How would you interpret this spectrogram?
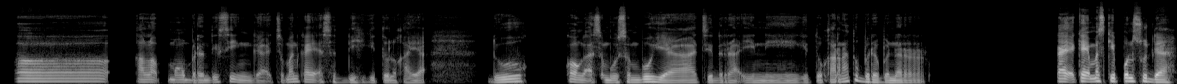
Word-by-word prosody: Eee, 140 Hz, 0 st, 0 dB, 0.3 s
kalau 110 Hz, -1 st, -2 dB
mau 110 Hz, -1 st, -4 dB
berhenti 100 Hz, +2 st, -4 dB
sih 130 Hz, -1 st, -2 dB
enggak, 85 Hz, -3 st, -6 dB
cuman 115 Hz, +5 st, -3 dB
kayak 115 Hz, -, -1 dB
sedih 95 Hz, +1 st, -7 dB
gitu, 95 Hz, -1 st, -5 dB
loh, 90 Hz, -, -7 dB
kayak, 90 Hz, +1 st, -5 dB, 0.6 s
"Duh, 120 Hz, +7 st, +2 dB, 0.4 s
kok -, -, 0 dB
nggak -, -, -2 dB
sembuh-sembuh 105 Hz, +4 st, +2 dB
ya 95 Hz, -2 st, +2 dB, 0.2 s
cedera 95 Hz, -1 st, -5 dB
ini?" 90 Hz, -1 st, -6 dB
Gitu. -, -, -8 dB
Karena 115 Hz, +8 st, -1 dB
tuh -, -, -1 dB
bener-bener 95 Hz, -5 st, -1 dB, 1.3 s
kayak 135 Hz, -1 st, +8 dB
kayak 140 Hz, -2 st, +9 dB
meskipun 150 Hz, 0 st, +6 dB
sudah 115 Hz, -8 st, +4 dB
105 Hz, 140 wpm, -26 LUFS, 95-135 Hz, 1.3 s, kayak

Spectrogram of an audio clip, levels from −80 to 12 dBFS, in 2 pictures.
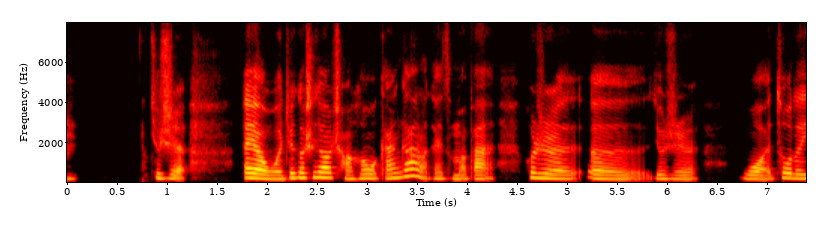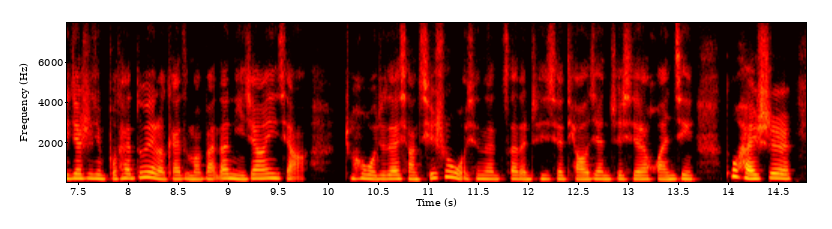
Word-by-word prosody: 就 205 Hz, -, -5 dB
是， 195 Hz, -, -12 dB, 1.6 s
哎 245 Hz, -, +8 dB
呀， 225 Hz, -2 st, +11 dB
我 185 Hz, -2 st, +4 dB
这 240 Hz, +5 st, +2 dB
个 245 Hz, -, +4 dB
社 260 Hz, -, +1 dB
交 255 Hz, -1 st, +7 dB
场 200 Hz, -5 st, -2 dB
合 215 Hz, +2 st, 0 dB
我 215 Hz, -1 st, +1 dB
尴 225 Hz, +3 st, +1 dB
尬 330 Hz, +2 st, +5 dB
了 255 Hz, -5 st, -1 dB
该 230 Hz, 0 st, -4 dB
怎 205 Hz, -1 st, -9 dB
么 180 Hz, -, -2 dB
办？ 195 Hz, -1 st, +1 dB, 0.3 s
或 255 Hz, -, +1 dB
者， 240 Hz, -, +3 dB, 0.4 s
呃， 190 Hz, -3 st, 0 dB
就 195 Hz, 0 st, -3 dB
是， 185 Hz, -3 st, -5 dB, 0.4 s
我 190 Hz, -4 st, +1 dB
做 240 Hz, +2 st, +1 dB
了 215 Hz, -2 st, +1 dB
一 205 Hz, -, -1 dB
件 220 Hz, 0 st, +1 dB
事 215 Hz, 0 st, -4 dB
情 205 Hz, -2 st, -2 dB
不 190 Hz, -, -7 dB
太 220 Hz, +3 st, -2 dB
对 260 Hz, +4 st, 0 dB
了 190 Hz, -6 st, 0 dB
该 185 Hz, +1 st, -4 dB
怎 185 Hz, -2 st, -6 dB
么 175 Hz, 0 st, -3 dB
办？ 185 Hz, -1 st, -4 dB
那 -, -, 0 dB
你 200 Hz, -5 st, -1 dB
这 215 Hz, +4 st, -2 dB
样 215 Hz, +1 st, +1 dB
一 -, -, 0 dB
讲 -, -, -6 dB, 0.4 s
之 215 Hz, -, -9 dB
后 220 Hz, 0 st, -4 dB
我 190 Hz, -, -1 dB
就 185 Hz, 0 st, -5 dB
在 195 Hz, +1 st, 0 dB
想， 180 Hz, -3 st, -3 dB
其 220 Hz, +6 st, -3 dB
实 285 Hz, +5 st, -3 dB
我 255 Hz, -7 st, -1 dB
现 195 Hz, +1 st, -7 dB
在 190 Hz, -1 st, -3 dB
在 190 Hz, +1 st, -5 dB
的 180 Hz, -2 st, -3 dB
这 190 Hz, +1 st, -7 dB
些 185 Hz, 0 st, -5 dB
条 175 Hz, -1 st, -3 dB
件、 185 Hz, -1 st, -3 dB
这 185 Hz, 0 st, -6 dB
些 180 Hz, +1 st, -2 dB
环 175 Hz, -1 st, -3 dB
境 185 Hz, -1 st, -3 dB, 0.3 s
都 320 Hz, -, -1 dB
还 210 Hz, -8 st, +4 dB
是， 220 Hz, -1 st, +1 dB
200 Hz, 280 characters per minute, -23 LUFS, 185-225 Hz, 1.6 s, 呀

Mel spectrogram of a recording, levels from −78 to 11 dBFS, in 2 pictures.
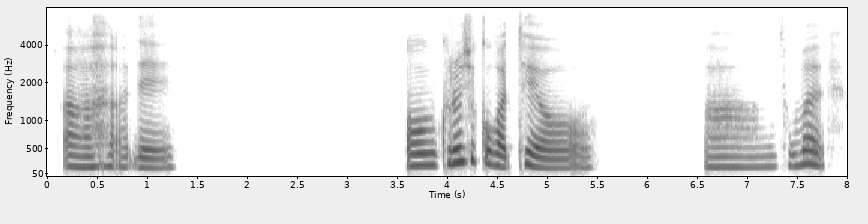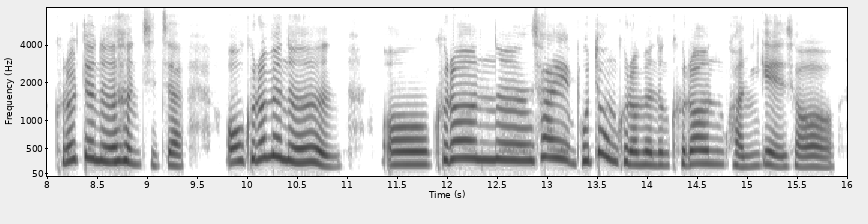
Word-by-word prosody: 아 185 Hz, 0 st, -6 dB
네. 165 Hz, 0 st, -7 dB, 2.3 s
어. 205 Hz, +1 st, -1 dB
그러실 250 Hz, +7 st, 0 dB
거 240 Hz, -3 st, -3 dB
같아요. 165 Hz, -, -4 dB, 1.1 s
아. 175 Hz, 0 st, -11 dB, 0.3 s
정말 215 Hz, +4 st, -5 dB, 0.3 s
그럴 275 Hz, +3 st, 0 dB
때는 280 Hz, -6 st, +3 dB
진짜 200 Hz, -2 st, -3 dB, 0.4 s
어 265 Hz, 0 st, +2 dB
그러면은 265 Hz, -, +3 dB, 0.4 s
어 220 Hz, 0 st, +3 dB
그러는 305 Hz, 0 st, +2 dB
사이 335 Hz, 0 st, +1 dB
보통 280 Hz, -, +1 dB
그러면은 220 Hz, -4 st, +1 dB
그런 230 Hz, 0 st, 0 dB
관계에서 185 Hz, -3 st, -2 dB
225 Hz, 155 characters per minute, -21 LUFS, 185-280 Hz, 2.3 s, 때는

